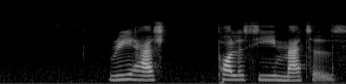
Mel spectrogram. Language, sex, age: English, female, 18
